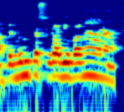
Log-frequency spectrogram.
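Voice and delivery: usual speaking voice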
